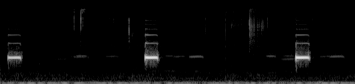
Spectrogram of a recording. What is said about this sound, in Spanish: De hecho, si nos vamos a más ejemplos de sapos, por ejemplo, le pedimos a Juanjo que oigamos el sapo partero, que es muy peculiar.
